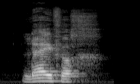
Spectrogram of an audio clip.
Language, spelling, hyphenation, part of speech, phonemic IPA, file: Dutch, lijvig, lij‧vig, adjective, /ˈlɛi̯.vəx/, Nl-lijvig.ogg
- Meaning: 1. corpulent, obese 2. heavy, bulky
